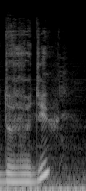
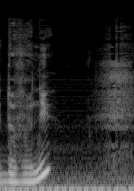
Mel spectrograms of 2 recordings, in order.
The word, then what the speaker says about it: devenu: Neither the E or the S changes the pronunciation of devenu.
